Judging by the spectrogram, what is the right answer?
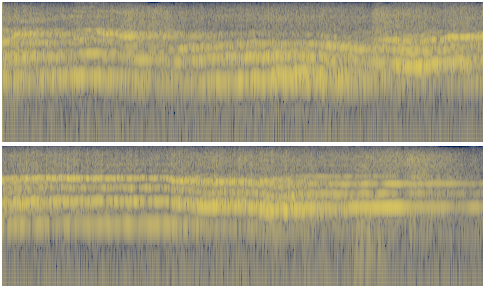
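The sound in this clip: A police siren passes outside, its loud wailing tone sliding steadily up and down for the whole stretch.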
